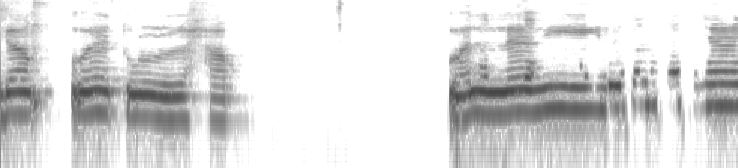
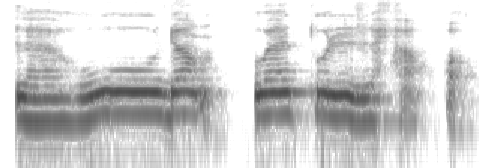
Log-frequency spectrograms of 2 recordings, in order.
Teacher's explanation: Ditasdidkan dulu baru dipantulkan.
